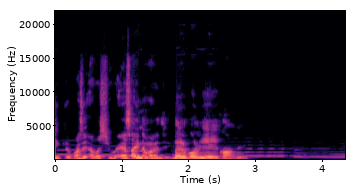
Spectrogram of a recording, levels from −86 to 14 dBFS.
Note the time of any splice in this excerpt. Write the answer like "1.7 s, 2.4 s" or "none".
2.9 s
